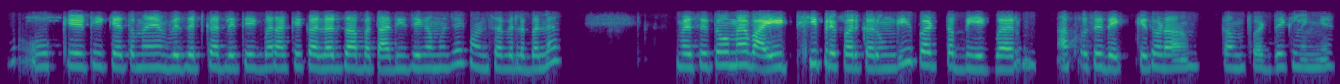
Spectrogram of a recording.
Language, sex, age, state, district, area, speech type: Hindi, female, 60+, Madhya Pradesh, Bhopal, urban, conversation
